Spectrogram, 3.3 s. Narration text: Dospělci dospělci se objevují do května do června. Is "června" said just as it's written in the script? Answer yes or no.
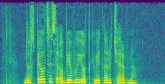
yes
